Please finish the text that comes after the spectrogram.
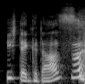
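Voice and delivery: mock quote of his German with a lilt; playful imitation of his odd German rhythm; imitating his German. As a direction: echo how he said the sentence in German. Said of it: "the pronunciation is correct. It's just, like, the way you said that sentence".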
